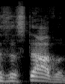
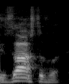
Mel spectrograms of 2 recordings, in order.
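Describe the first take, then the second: First: "Zastava" as zuh-STAH-vuh; wrong pronunciation. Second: "Zastava" as ZAHS-tuh-vuh, low; corrected pronunciation. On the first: Host scolds the others for the mistake, middle stress on "Zastava". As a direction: put the weight on the middle of "Zastava". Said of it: "y'all gotta stop saying". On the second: Host wraps up the pronunciation lesson, first-syllable stress on "Zastava". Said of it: "We got that out the way". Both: Shown as a demonstration.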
